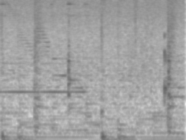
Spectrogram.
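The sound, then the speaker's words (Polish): Small, faint plastic clicks as a smartwatch's home button (crown) is pressed twice to bring up the last used app, a few soft taps spaced apart over a low steady hum, with no one talking. “Jeszcze dwukrotne naciśnięcie, tak jakbyśmy w iOSie weszli sobie na e, mm, tam pasek z aplikacjami.”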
